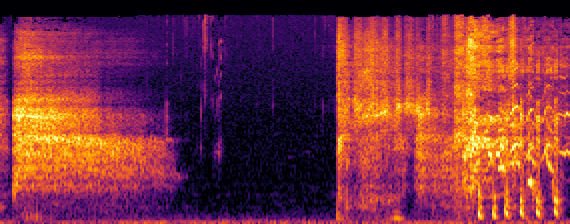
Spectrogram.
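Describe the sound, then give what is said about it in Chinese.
Sea waves wash over coarse black coral sand: a hissing surge that fades out, a brief lull, then a second rush ending in rapid, gritty crackles as the water drains back. No voices. “好，那你听听看，黑珊瑚的沙的声音是怎？”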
